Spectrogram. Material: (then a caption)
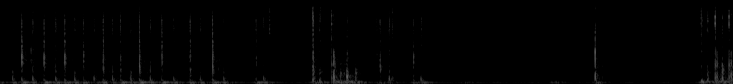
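Plastic. Fingertips of both hands type steadily on a black plastic laptop keyboard. A fast run of short, bright key clicks fills the first two seconds, then breaks into scattered bursts and a lone tap before a final flurry. A low, steady hum runs underneath throughout.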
